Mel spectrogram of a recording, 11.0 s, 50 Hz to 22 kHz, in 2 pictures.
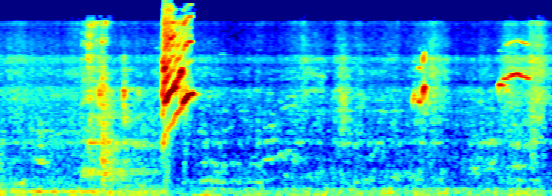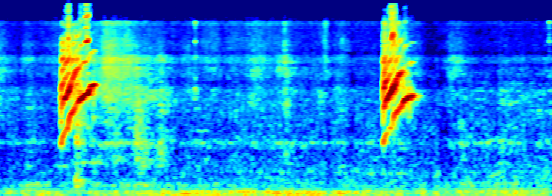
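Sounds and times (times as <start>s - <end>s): canary upward-sweeping chirp: 6.2s - 6.6s, 9.4s - 9.7s.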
